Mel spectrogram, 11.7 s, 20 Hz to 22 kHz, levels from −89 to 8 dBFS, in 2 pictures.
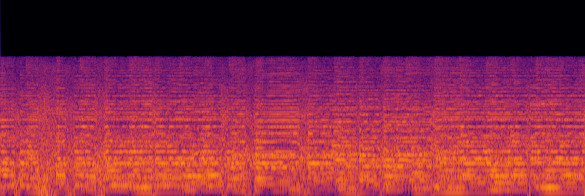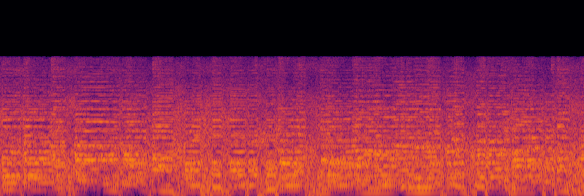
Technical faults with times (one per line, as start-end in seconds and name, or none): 0.14-1.55 sound chopped by the voice detector
2.21-4.34 sound chopped by the voice detector
5.27-5.30 sound dropped by the voice detector
5.84-9.05 sound chopped by the voice detector
10.25-11.66 sound chopped by the voice detector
